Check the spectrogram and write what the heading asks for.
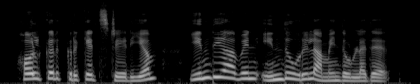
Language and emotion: Tamil, neutral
